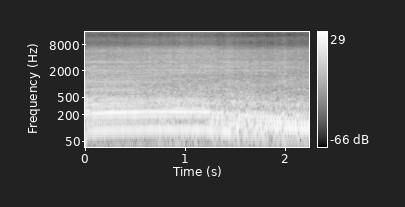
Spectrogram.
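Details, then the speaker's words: Yamaha Mio scooter (liquid-cooled, 4-valve, owner says 232cc) after a full reset/refresh: smooth steady drone with no tapping or rattle as revs hold and ease off. No smoke, no noise; normal running. "Ayos na, wala na rin usok. Wala rin yung ingay."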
